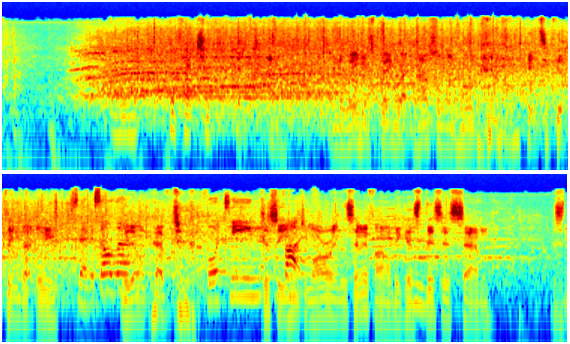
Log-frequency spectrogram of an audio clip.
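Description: A large crowd cheers and shouts loudly in a big hall.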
